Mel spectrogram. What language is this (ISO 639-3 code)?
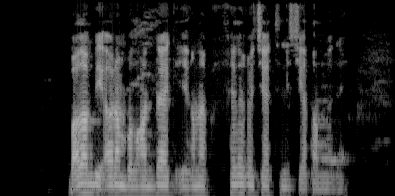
uig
